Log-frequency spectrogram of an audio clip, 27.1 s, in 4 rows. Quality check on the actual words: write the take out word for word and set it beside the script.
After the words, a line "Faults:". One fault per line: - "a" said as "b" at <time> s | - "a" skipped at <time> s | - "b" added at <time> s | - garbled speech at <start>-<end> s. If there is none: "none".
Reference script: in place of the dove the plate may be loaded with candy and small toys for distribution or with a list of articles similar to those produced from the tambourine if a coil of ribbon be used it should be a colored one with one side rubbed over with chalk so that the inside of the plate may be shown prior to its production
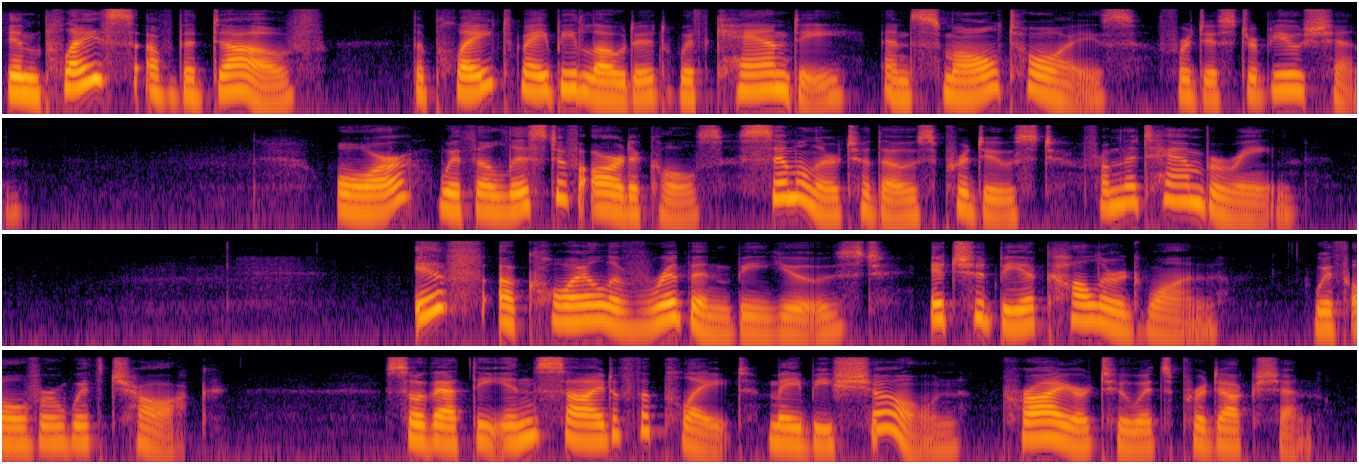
in place of the dove the plate may be loaded with candy and small toys for distribution or with a list of articles similar to those produced from the tambourine if a coil of ribbon be used it should be a colored one with over with chalk so that the inside of the plate may be shown prior to its production
Faults:
- "one side rubbed" skipped at 20.3 s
